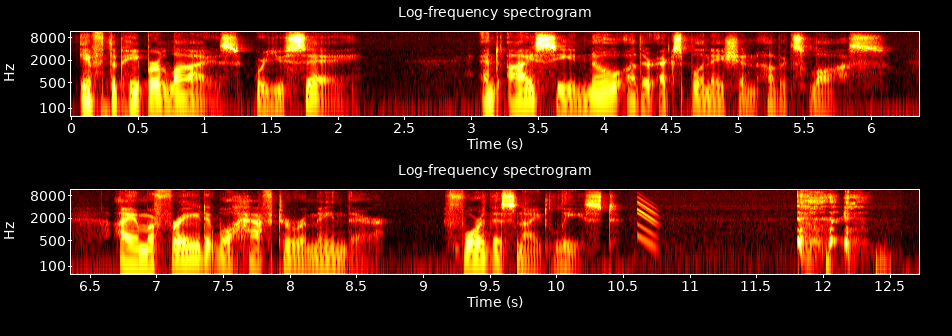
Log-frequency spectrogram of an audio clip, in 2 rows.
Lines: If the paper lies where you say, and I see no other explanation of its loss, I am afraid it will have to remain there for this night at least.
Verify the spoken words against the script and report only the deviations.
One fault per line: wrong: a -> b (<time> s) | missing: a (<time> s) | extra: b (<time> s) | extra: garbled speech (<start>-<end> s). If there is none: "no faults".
missing: at (10.0 s)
